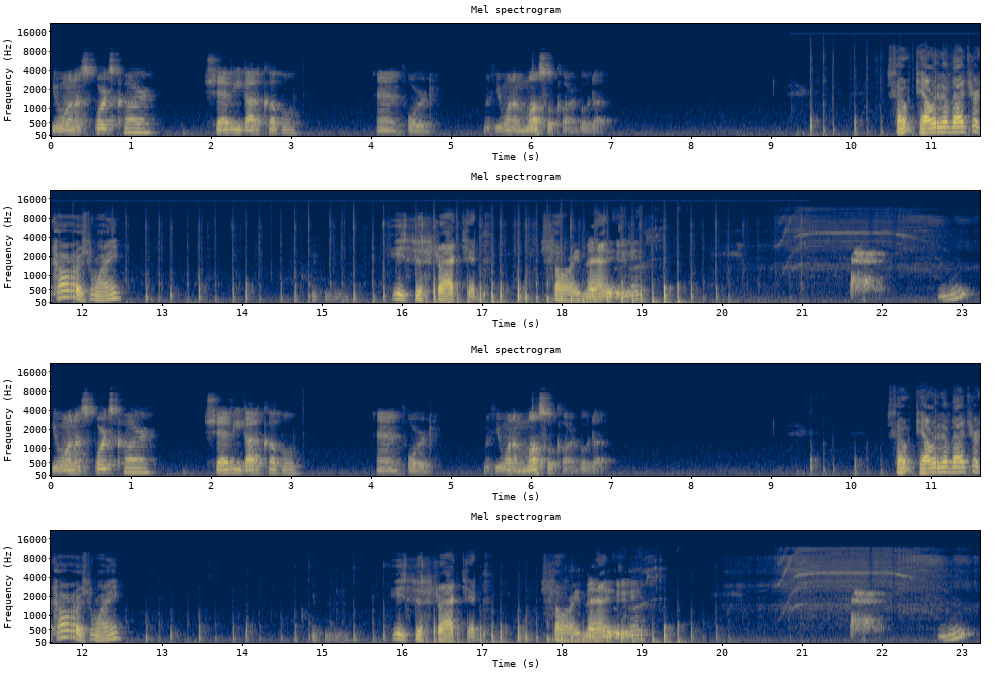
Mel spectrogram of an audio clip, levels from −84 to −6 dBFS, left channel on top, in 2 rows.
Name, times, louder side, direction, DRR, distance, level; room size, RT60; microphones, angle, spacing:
voice 1, 0.0-1.2 1.9-3.1 4.1-4.8 5.4-6.9 14.9-15.3 18.0-19.0 22.7-23.1, right 1 dB, 10° right, 1.3 m, -31 dB
sound 1, 9.5-21.0, left 4 dB, 65° left, 0.5 m, -37 dB
voice 2, 10.5-12.5 15.9-17.0 17.8-18.6 21.6-22.0, left 2 dB, 10° left, 0.4 m, -26 dB
voice 3, 20.6-22.9, right 5 dB, 30° right, 1.5 m, -48 dB
13.0 x 6.6 x 2.6 m
head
